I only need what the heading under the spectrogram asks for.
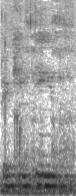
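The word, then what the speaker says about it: פקידים: The kamatz reduced to a shvana, and the accent will now be on the last syllable, and the chirik following the kuf is now part of an open syllable. Pekidim is what you have.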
